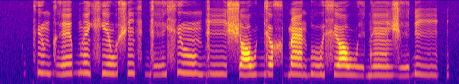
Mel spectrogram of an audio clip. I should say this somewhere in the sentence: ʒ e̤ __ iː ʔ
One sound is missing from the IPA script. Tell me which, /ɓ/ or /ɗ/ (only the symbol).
ɗ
